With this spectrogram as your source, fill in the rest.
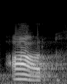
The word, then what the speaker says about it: hour: அதே மாதிரி ஆர், HOUR வந்து ஹவர் கிடையாது, இட்ஸ் அன் ஆர்.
